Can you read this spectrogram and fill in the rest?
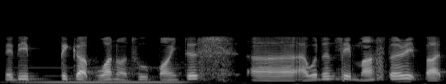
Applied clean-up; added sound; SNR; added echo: classical method log-MMSE.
